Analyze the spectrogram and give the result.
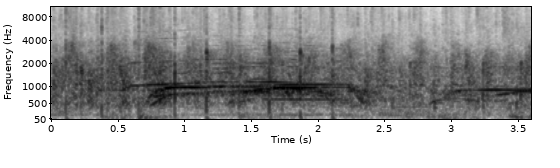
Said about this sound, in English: They're clapping for you.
